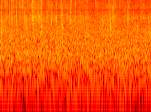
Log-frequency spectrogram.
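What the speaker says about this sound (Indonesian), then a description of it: "Ini pas lagi hujan" Rain falling steadily, a close, even hiss of drops on surfaces that continues without a break, with no one talking.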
